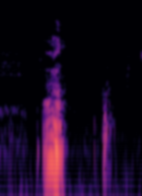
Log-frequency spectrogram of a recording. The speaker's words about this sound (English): So far, including this drink, which tastes good, malty, dark, roasted. It's good stuff. One more sip.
